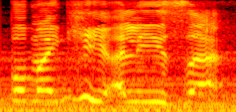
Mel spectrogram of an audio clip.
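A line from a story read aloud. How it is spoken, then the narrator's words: Yelling. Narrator (Russian): завопил парень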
